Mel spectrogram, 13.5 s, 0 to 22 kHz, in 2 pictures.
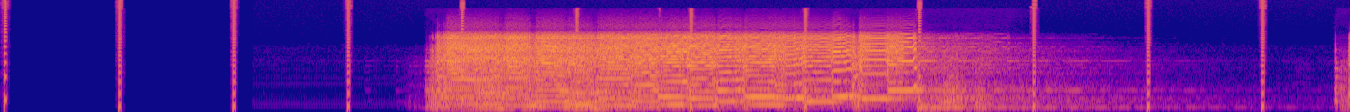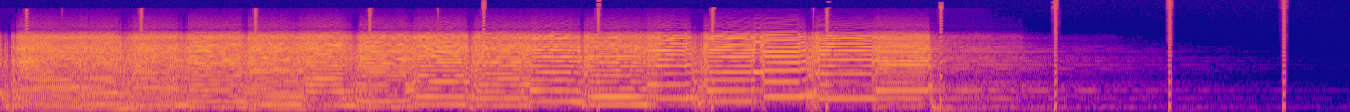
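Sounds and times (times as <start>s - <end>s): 
guitar triad arpeggio sequences: 2.2s - 5.7s, 6.7s - 12.0s.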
